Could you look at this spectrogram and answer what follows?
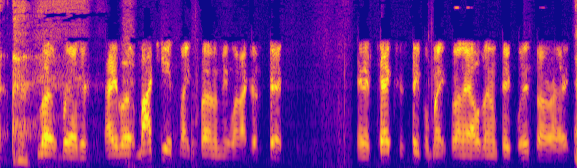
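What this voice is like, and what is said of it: Southern Alabama accent. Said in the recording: “I'm from Alabama. You can tell my accent.”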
